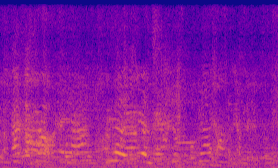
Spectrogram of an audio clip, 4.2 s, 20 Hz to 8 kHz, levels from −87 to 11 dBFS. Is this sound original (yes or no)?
no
